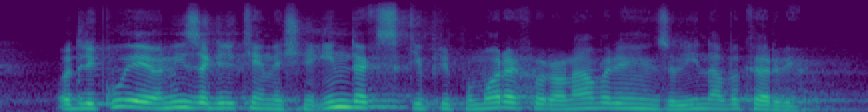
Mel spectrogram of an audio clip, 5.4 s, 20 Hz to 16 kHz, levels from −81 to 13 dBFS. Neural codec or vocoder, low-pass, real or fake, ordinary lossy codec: autoencoder, 48 kHz, 32 numbers a frame, DAC-VAE, trained on Japanese speech; 14.4 kHz; fake; Opus, 64 kbps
